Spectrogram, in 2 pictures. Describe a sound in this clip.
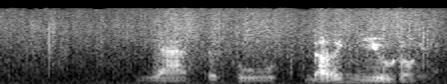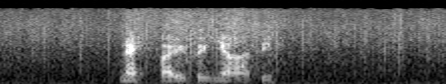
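An older man speaks with animation.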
